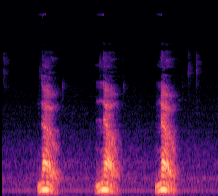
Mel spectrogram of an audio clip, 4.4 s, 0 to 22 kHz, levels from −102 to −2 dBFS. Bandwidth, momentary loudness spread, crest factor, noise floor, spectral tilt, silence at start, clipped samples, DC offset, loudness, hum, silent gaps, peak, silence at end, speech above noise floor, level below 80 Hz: 3.9 kHz; 14 LU; 18 dB; -59 dBFS; -10.5 dB/octave; 0.75 s; under 0.1%; under 0.1%; -19 LUFS; none; none; -4 dBFS; 0.85 s; 42 dB; -62 dBFS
